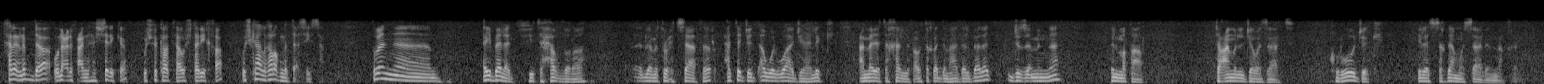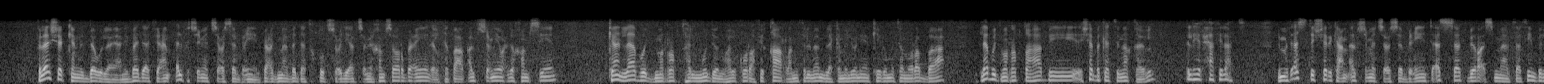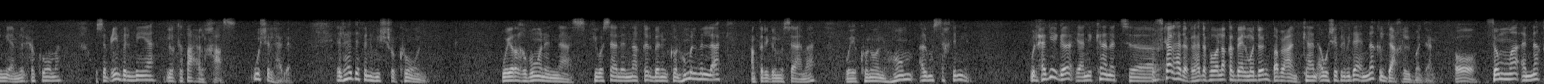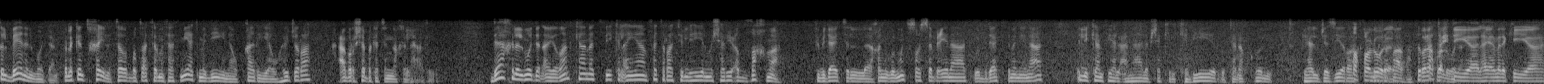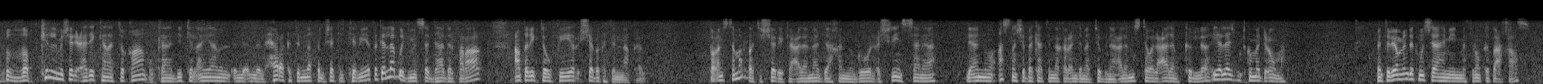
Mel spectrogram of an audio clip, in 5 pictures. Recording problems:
wrong speed and pitch; too fast and too high; 1.5 times normal speed
high frequencies cut off; noticeable; nothing above 8 kHz
hiss; noticeable; throughout; 15 dB below the speech

